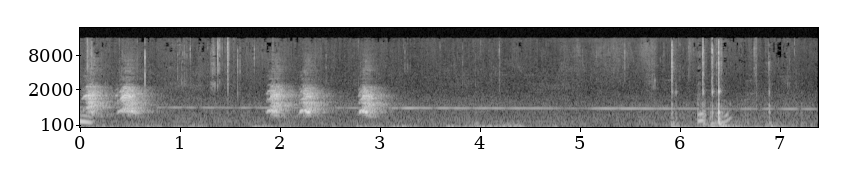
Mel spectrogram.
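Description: A dog barks in two short bursts of several quick barks each over a faint steady hum, then falls quiet before some brief clattering noises near the end.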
